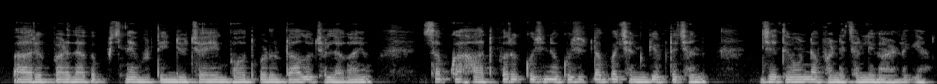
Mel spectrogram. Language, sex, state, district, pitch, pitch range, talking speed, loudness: Garhwali, male, Uttarakhand, Tehri Garhwal, 110 Hz, 110-115 Hz, 185 wpm, -23 LUFS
